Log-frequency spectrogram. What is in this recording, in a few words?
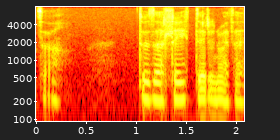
"lleidr", Welsh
